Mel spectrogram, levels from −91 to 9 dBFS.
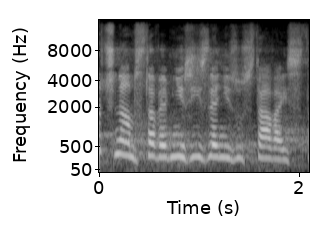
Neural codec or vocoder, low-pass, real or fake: vocoder, 44.1 kHz, 128 mel bands every 512 samples, BigVGAN v2; 14.4 kHz; fake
